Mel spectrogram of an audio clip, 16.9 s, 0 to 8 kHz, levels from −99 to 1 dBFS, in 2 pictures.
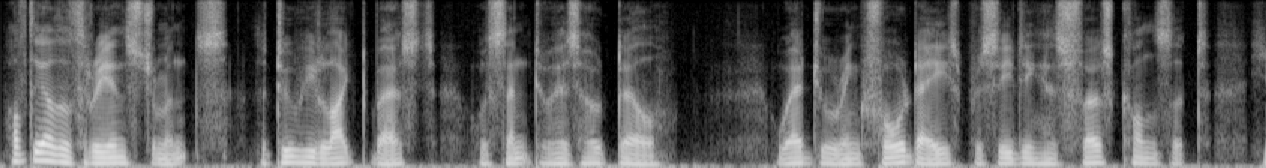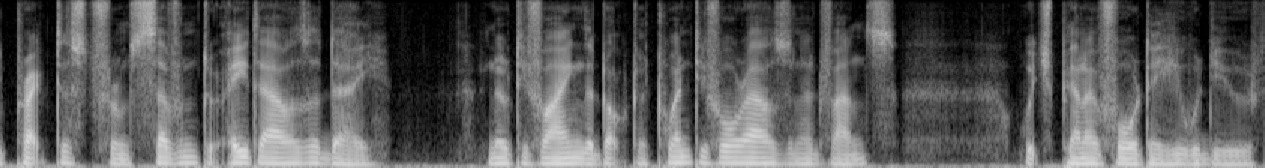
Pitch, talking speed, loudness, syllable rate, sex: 95 Hz, 160 wpm, -20 LUFS, 5.0 syllables/s, male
